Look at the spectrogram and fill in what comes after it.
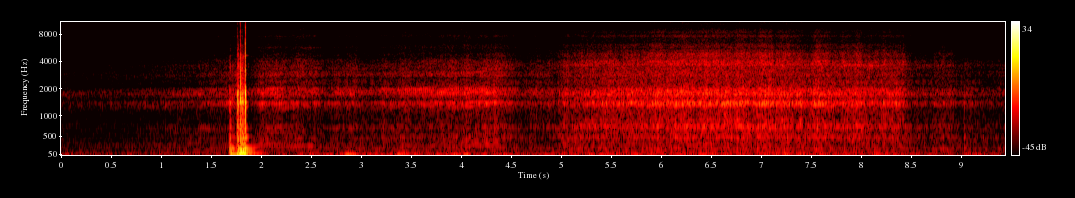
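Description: Hyosung GT125 motorcycle's 125 cc V-twin engine pulling away and accelerating under the rider. The engine sound builds, dips briefly about halfway, runs louder for a few seconds and then falls away near the end. A single sharp knock comes about two seconds in.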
